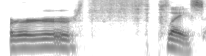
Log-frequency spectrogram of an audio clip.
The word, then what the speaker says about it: birthplace: So birth, my tongue, I pull my tongue back, birthplace, and then my tongue comes right up to my teeth. Birthplace, birthplace, worth, fourth, birth.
